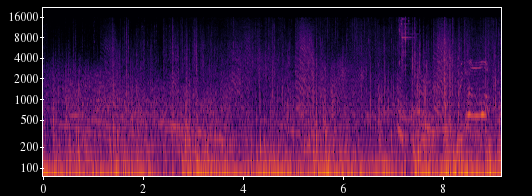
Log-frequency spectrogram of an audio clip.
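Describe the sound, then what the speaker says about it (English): Artillery shells strike in Call of Duty: WWII, a World War II shooter, in a continuous barrage of heavy, rumbling explosions with sharper bursts cutting through near the end. "Firing division artillery."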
